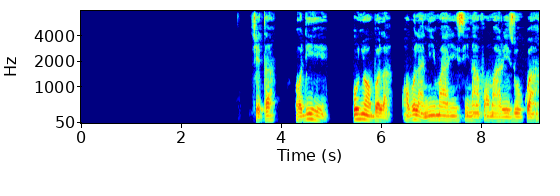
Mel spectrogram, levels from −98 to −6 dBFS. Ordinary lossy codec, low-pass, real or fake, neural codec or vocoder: none; none; fake; codec, 16 kHz, 16 kbps, FreqCodec, larger model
